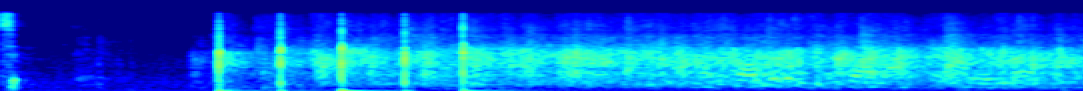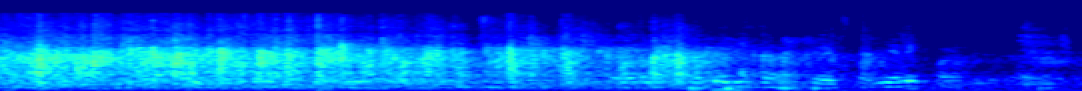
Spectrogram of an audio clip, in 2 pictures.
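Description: An audience applauds steadily, then the clapping fades out.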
